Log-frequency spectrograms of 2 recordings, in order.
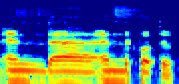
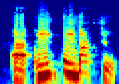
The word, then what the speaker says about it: M'Baku: Ship the heck out of Shuri and Mkbudu. And I'm pronouncing his name wrong, I know. M'Baku. That's his name, M'Baku.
